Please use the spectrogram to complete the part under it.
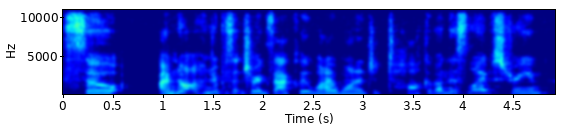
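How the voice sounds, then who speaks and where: A woman's voice: on the high side, normal speed, fairly bright tone, slight background noise. A teenage girl hosting a casual livestream, answering viewer questions in a chatty, apologetic way with many hesitations. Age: teens.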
